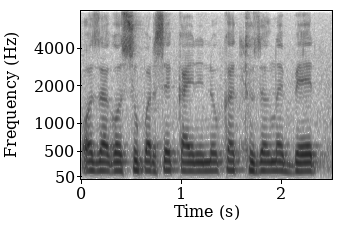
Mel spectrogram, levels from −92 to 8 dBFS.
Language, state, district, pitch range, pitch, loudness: Kokborok, Tripura, West Tripura, 150-160 Hz, 155 Hz, -13 LUFS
